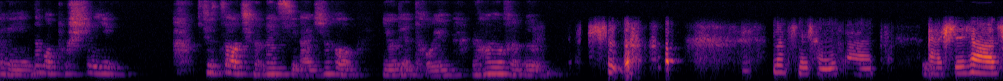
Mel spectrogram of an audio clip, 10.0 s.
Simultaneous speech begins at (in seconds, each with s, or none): none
